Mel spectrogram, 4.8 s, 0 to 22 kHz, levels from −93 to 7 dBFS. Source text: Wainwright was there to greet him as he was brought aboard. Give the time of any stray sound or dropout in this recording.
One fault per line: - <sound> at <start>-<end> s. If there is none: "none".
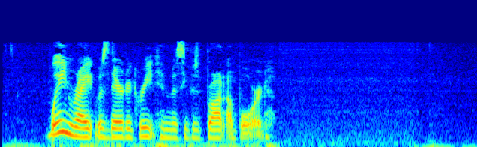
none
